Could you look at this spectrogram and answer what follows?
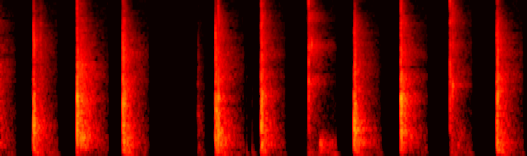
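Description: Body percussion in a steady counted rhythm: hand claps, pats on the thighs and finger snaps, about two and a half strokes a second, with a short rest about a second and a half in.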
